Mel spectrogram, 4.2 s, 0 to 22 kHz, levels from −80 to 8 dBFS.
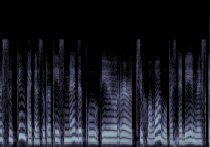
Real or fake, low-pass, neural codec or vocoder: fake; 7.2 kHz; codec, 16 kHz, 0.5 kbps, FreqCodec, larger model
